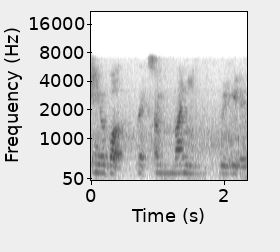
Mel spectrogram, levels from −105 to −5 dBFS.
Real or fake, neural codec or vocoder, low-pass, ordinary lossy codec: real; none; 7.2 kHz; Opus, 16 kbps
